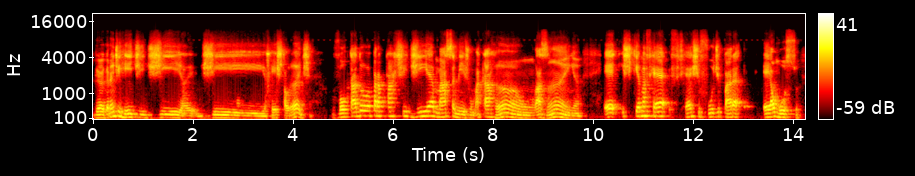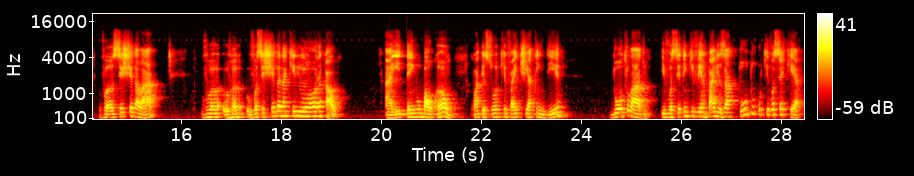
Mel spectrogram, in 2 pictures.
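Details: Stuttering, now mild, in a 34-year-old Brazilian Portuguese-speaking man, speaking spontaneously.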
